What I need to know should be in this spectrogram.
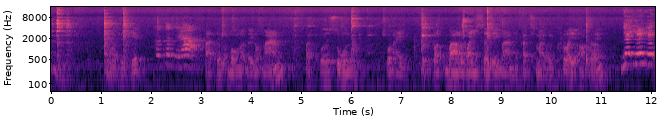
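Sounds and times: utensils clinking on metal pan: 0.0s - 1.7s, 4.1s - 9.5s
people talking: 1.1s - 12.0s.

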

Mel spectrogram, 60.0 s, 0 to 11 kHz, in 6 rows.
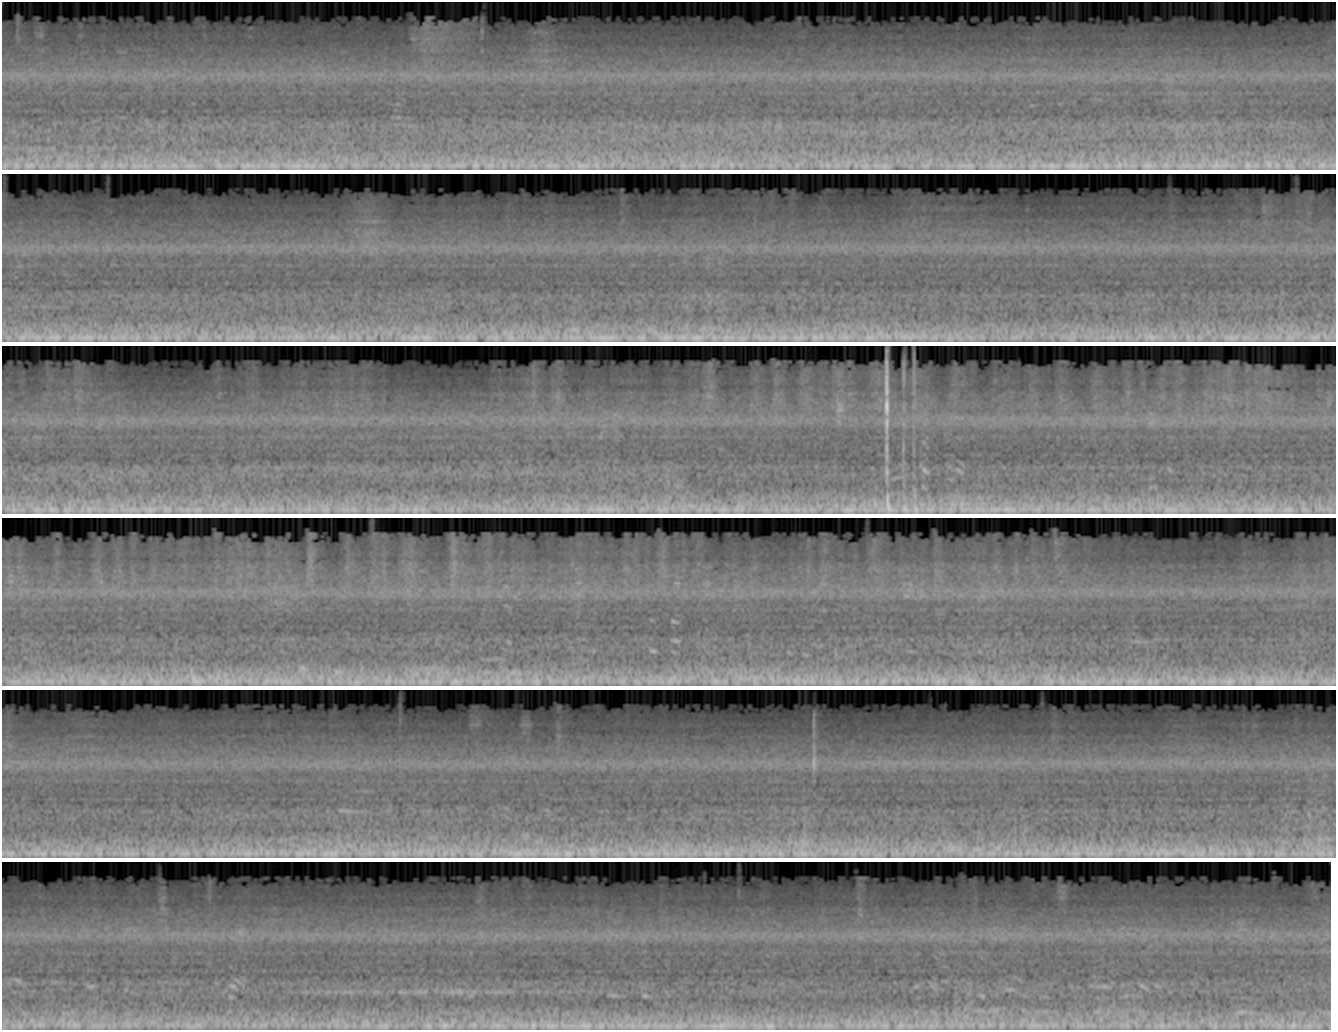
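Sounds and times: train running rumble: 0.0s - 59.9s.

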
